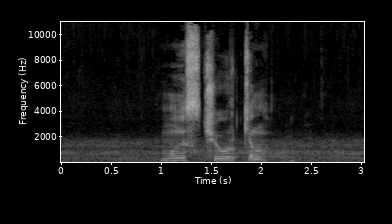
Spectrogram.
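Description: A gull calls several times overhead.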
